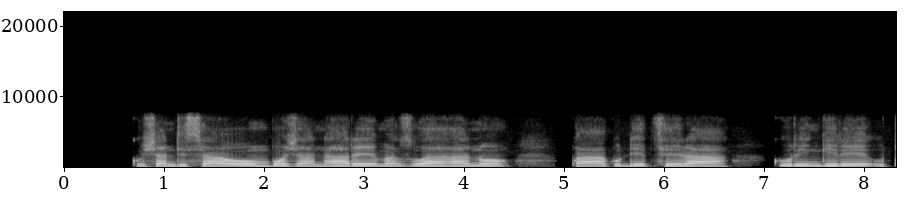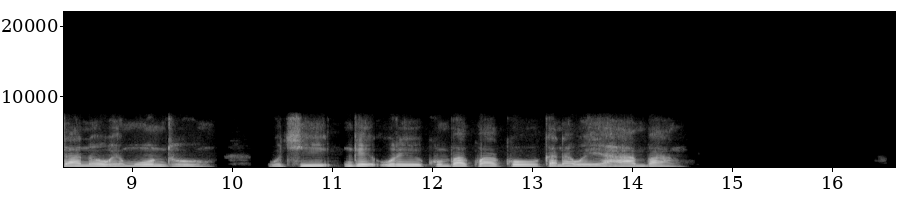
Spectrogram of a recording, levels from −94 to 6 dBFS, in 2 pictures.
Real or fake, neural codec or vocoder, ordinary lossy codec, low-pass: real; none; Opus, 32 kbps; 7.2 kHz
